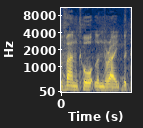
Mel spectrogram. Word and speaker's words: Van Cortlandt: So we just picked the one that was the hardest to say and spell, which was the Van Cortlandt Rangers. With a silent T.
